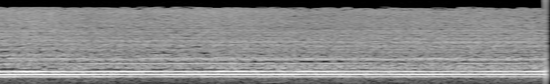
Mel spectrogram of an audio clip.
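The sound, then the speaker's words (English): A train whistle blows one sustained, unbroken chord-like tone, loud and steady from start to finish. “it's like two longs and a short, and you ring the bell is sort of arbitrary, but it's the whistle is very important. Yeah. I love the sound of that whistle.”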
